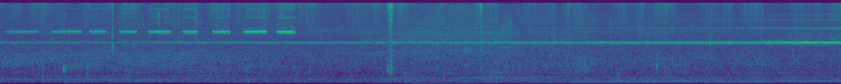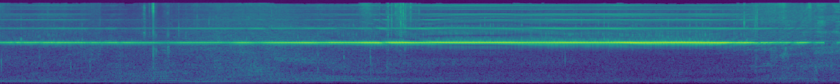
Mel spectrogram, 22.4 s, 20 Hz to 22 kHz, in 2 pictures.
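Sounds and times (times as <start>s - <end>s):
faint low outdoor hum: 0.0s - 20.4s
insect or frog calling with a shrill buzz: 5.4s - 22.3s.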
